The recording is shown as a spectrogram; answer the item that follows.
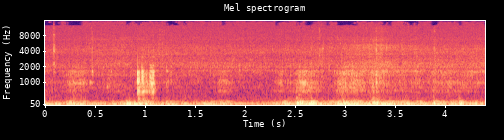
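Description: Small waves lapping and slapping against a kayak's hull as it moves through light chop, heard as a low irregular thumping rumble with brief splashes about a second in and again near three seconds.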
